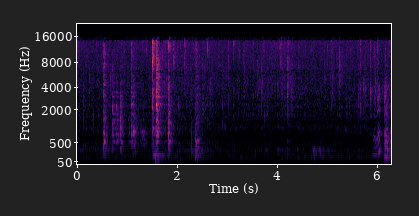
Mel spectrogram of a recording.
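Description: Ginger-garlic paste frying in a pan while fish curry is made, a faint steady sizzle with a few sharp clinks and stirring knocks scattered over it.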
